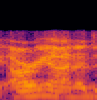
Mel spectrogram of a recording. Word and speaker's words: Arieanna: Is it Arieanna? – Yes. – Okay, Arieanna, just want to make sure I'm pronouncing her name right.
